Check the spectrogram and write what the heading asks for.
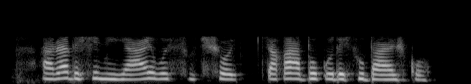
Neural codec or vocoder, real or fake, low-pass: codec, 16 kHz in and 24 kHz out, 1.1 kbps, FireRedTTS-2 codec; fake; 3.6 kHz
